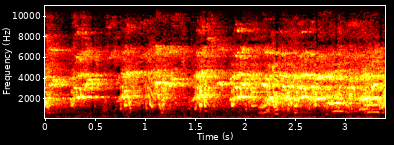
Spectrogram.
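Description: A red-lored amazon gives harsh, raspy squawks almost continuously, rising and falling in loud bursts with little pause between them.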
